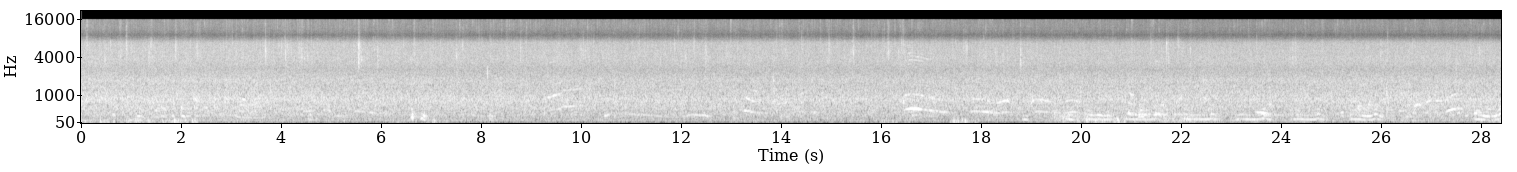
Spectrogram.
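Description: Heavy rain falling steadily on foliage and wet ground, a dense even hiss.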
